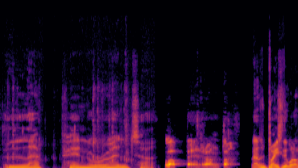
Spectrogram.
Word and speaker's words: Lappeenranta: How to pronounce Lappeenranta?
